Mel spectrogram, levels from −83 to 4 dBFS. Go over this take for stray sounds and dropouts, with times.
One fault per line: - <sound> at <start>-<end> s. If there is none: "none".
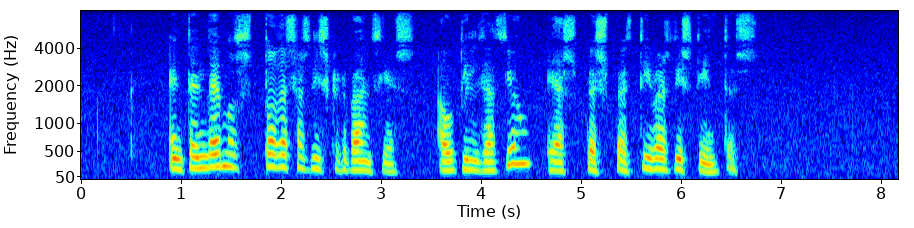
none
